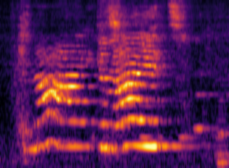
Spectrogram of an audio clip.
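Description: A young girl's high voice singing two short phrases: the first bends upward and the second is held on a long note.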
